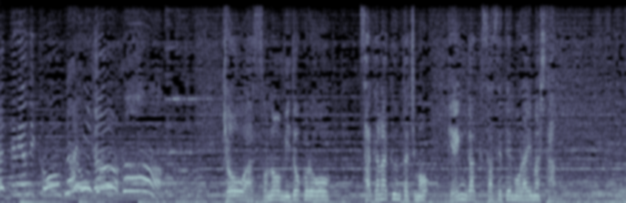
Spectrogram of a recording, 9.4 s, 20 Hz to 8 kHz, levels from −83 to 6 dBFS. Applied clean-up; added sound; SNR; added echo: none; Alarm; 17 dB; none.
